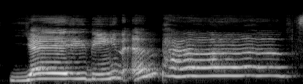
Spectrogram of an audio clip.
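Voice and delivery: high, drawn-out loud "yay" cheer; mock cheer. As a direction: belt out a silly, slow celebration. Mock cheer about being empaths.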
